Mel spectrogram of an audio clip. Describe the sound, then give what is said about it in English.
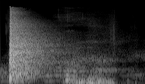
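A single sharp gunshot crack rings out, with a bright, sudden attack that fades into a low, rumbling tail. “Why are you shooting fucking guns in here, man? Go outside and shoot your fucking gun.”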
